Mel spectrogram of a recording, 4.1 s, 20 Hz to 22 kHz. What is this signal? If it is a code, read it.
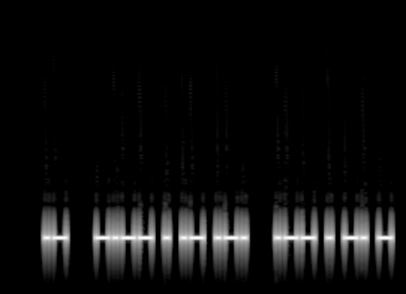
Morse code, heard as a keyed tone, about 28 wpm, 700 Hz. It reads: A YEAR WENT
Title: Sentences from Top 1000 Words - Review Part 1 - 28wpm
